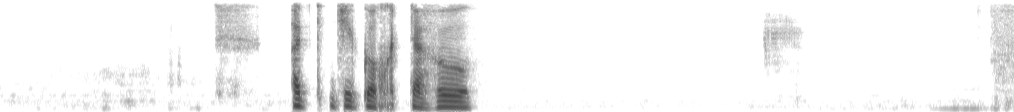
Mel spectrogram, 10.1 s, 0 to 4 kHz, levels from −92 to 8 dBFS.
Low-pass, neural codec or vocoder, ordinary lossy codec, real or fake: 3.6 kHz; none; AAC, 32 kbps; real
